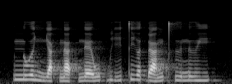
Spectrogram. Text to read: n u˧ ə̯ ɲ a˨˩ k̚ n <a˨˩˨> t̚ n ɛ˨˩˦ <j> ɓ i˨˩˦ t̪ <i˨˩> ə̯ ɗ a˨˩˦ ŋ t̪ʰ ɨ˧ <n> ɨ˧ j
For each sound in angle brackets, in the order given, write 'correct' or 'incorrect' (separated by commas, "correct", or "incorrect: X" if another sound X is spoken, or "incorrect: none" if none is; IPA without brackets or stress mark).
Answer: incorrect: a˨˩, incorrect: w, incorrect: i˧, correct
